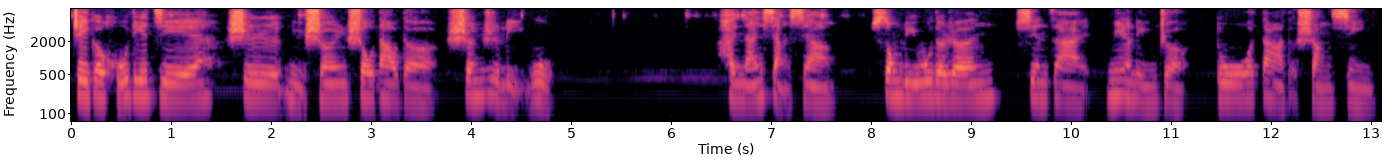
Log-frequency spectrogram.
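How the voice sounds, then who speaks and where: A woman teacher narrating a scripted story for language learners, enunciating every word very carefully and deliberately. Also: lowish voice, fairly even intonation, dark tone, faint music behind. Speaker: Mandarin teacher.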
